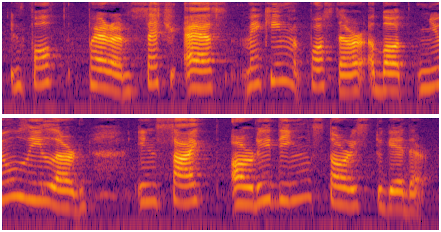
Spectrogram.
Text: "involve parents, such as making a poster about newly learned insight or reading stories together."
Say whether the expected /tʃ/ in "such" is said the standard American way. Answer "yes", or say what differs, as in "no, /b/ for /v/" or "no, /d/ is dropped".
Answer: yes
